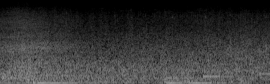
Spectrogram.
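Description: Steady broadband wash of ocean surf rolling onto a beach in Animal Crossing: New Horizons, a continuous even roar of waves with no talking.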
